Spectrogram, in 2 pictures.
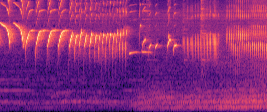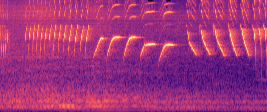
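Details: Vigorous white canary song, suited for teaching White-rumped Shamas. Fast rolling phrases of swept notes continue over a low rumbling background noise in the middle section.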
